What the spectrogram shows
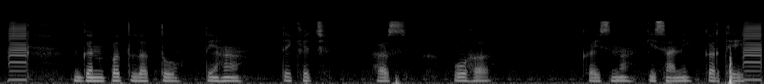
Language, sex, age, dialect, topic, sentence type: Chhattisgarhi, male, 25-30, Eastern, agriculture, statement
